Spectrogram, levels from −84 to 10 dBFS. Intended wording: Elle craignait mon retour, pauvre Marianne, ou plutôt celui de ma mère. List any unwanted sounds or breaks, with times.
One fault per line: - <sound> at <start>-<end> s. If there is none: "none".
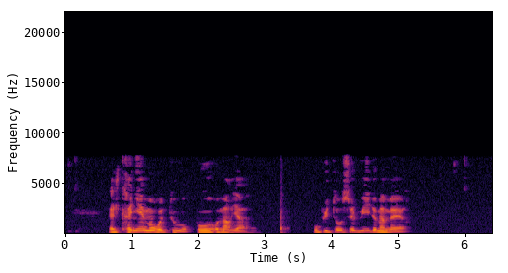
- thud at 3.2-3.4 s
